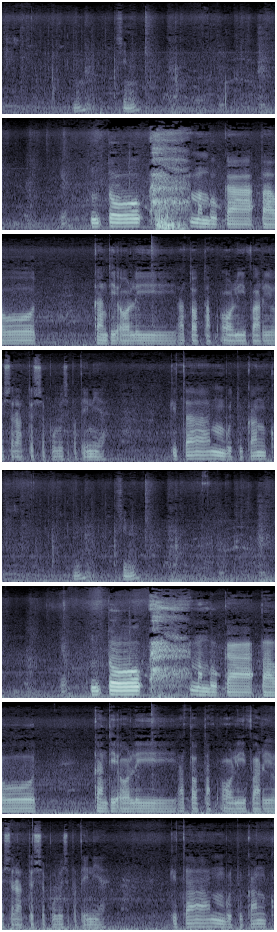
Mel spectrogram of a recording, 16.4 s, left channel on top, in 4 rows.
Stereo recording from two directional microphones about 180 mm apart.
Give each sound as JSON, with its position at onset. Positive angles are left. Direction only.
{"t": 5.7, "sound": "speech", "side_deg": -10}
{"t": 6.4, "sound": "a sound", "side_deg": 0}
{"t": 7.1, "sound": "speech", "side_deg": 15}
{"t": 7.4, "sound": "speech", "side_deg": 0}
{"t": 8.2, "sound": "speech", "side_deg": 15}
